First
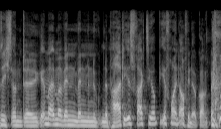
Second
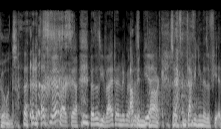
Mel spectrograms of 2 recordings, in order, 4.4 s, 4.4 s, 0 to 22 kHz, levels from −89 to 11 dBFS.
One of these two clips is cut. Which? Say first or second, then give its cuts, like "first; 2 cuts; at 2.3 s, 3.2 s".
second; 1 cut; at 2.0 s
